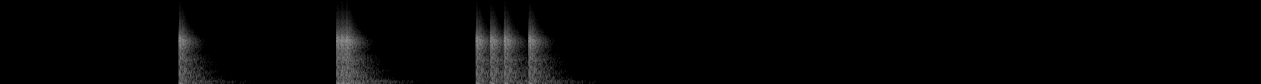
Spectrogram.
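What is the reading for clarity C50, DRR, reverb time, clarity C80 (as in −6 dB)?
4.0 dB, −7.5 dB, 0.70 s, 9.0 dB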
